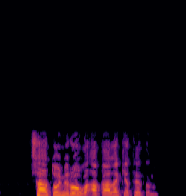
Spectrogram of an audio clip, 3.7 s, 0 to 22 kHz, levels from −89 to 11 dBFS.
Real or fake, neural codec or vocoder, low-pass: real; none; 7.2 kHz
